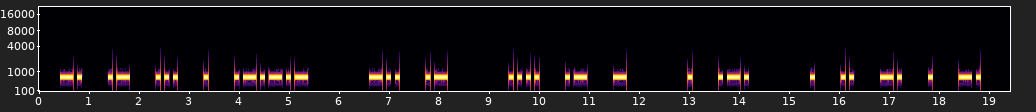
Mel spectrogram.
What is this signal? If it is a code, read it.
Morse code, heard as a keyed tone, about 14 wpm, spaced as for 10 wpm, 680 Hz. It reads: NASE. DA HAT ER EINEN
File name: Morsekurs / Witze / Witz 12. April 2022 50 F70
